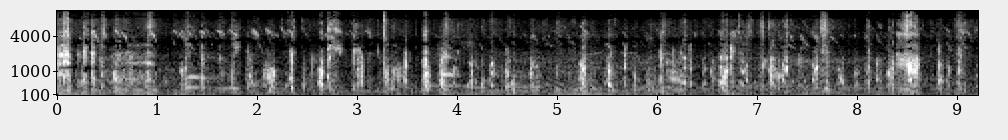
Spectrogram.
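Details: Flock of Pekin bantams giving dense, overlapping clucks and short squawks, many birds calling at once in a busy, continuous chatter over nine seconds, with one louder harsh squawk near the end.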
